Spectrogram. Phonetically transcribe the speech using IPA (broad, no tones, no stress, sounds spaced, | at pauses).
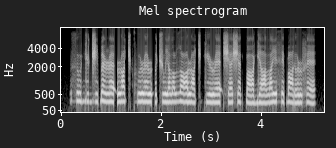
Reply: θ u ɡʲ u d͡ʒ i ɓ ɜ ɭ ɜ ʔ ɹ ɑ t͡ʃ kʷʰ ə ɹ ə ɹ ʔ ʊ t͡ʃ w i lˠ ə w ðˤ ɑ ɹ ɑ t͡ʃ kʲ ʊ ɹ ɛ ʔ ʃ ɜ ʃ ɜ k͡p ɒ ɡʲ ɑ lˠ i θ ɪ ɓ ɑ ɾ ʊ ɹ f ɛ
